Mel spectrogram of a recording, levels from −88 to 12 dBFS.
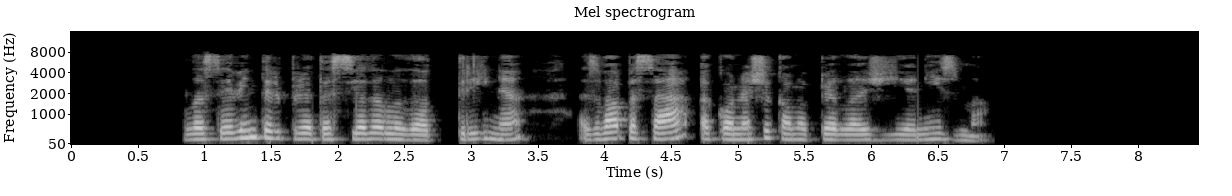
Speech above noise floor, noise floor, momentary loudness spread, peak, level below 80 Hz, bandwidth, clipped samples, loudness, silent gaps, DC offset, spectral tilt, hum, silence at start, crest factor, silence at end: over 73 dB; under -90 dBFS; 10 LU; 0 dBFS; -58 dBFS; 7.8 kHz; under 0.1%; -17 LUFS; none; under 0.1%; -4.5 dB/octave; none; 0.85 s; 18 dB; 1.6 s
